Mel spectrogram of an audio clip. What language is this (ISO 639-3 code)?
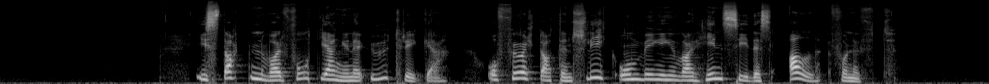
nor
